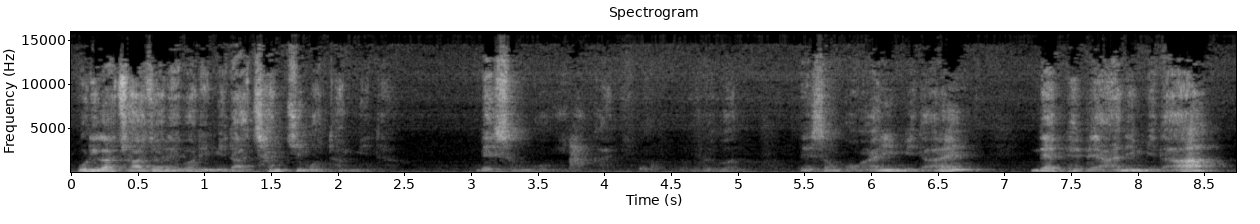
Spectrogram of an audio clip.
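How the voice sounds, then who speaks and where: A man's voice: mid-range voice, moderate pace, mellow, a little hiss or hum. A male pastor preaching a sermon with dramatic swings, acting out the lines of the people in his story. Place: church sanctuary. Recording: roomy church echo, mic at a distance.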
